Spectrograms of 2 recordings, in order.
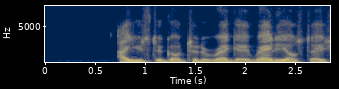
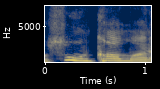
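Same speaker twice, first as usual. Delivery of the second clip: much higher, lilting Jamaican accent; mock Jamaican accent; 8 semitones higher, slower than usual. Shown as a demonstration. Showing listeners what he avoids, high Jamaican accent. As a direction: exaggerate it like a Jamaican. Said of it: "But I don't go".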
